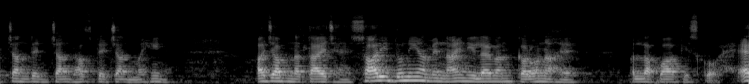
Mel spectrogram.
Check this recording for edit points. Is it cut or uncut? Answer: uncut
